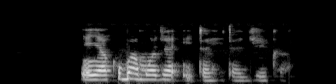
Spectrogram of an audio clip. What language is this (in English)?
Swahili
